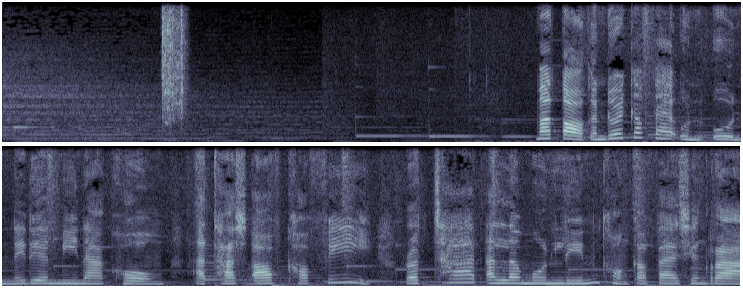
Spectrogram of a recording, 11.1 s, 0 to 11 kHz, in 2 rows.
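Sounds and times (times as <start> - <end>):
soft background music: 0.0 - 11.0
camera shutter click: 1.2 - 1.4.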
